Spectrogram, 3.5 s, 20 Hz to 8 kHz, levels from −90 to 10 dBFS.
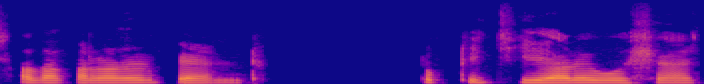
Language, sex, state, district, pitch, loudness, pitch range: Bengali, female, West Bengal, Dakshin Dinajpur, 210 Hz, -26 LUFS, 200-215 Hz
